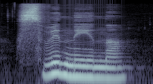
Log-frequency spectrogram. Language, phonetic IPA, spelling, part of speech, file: Ukrainian, [sʋeˈnɪnɐ], свинина, noun, Uk-свинина.ogg
- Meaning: pork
